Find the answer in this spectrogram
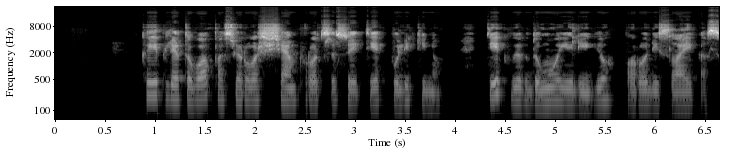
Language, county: Lithuanian, Telšiai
